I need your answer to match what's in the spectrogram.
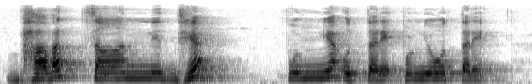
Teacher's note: Bha and dha are mahapranah.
